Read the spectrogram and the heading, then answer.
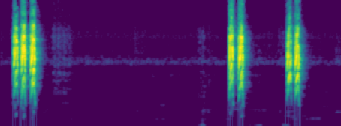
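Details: Olive-backed sunbird, a recording meant to put males into breeding condition: three bursts of quick, buzzy, very high notes, two or three per burst, separated by silent pauses.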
